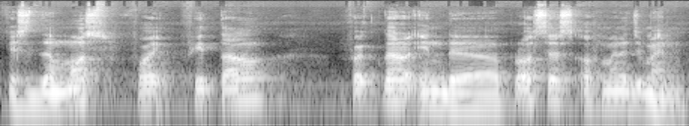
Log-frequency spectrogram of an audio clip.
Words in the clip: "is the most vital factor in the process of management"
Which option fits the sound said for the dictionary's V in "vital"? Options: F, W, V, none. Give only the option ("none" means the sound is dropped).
F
